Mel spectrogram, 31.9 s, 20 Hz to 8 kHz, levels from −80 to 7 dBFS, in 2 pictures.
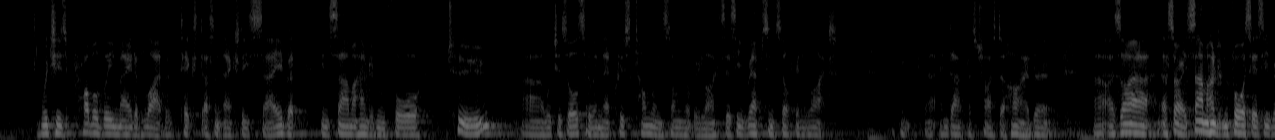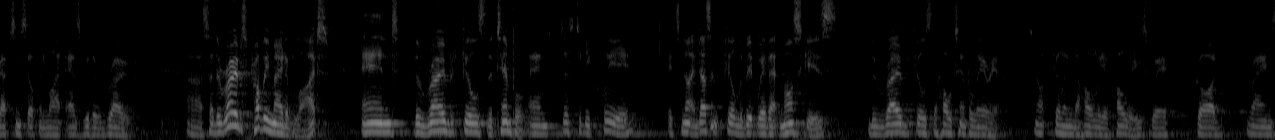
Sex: male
